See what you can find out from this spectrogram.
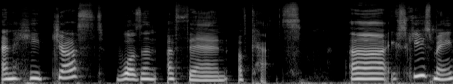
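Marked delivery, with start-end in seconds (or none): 3.5-4.6 curt, brusque, much higher. Narrator reads a train driver speaking to an annoying passenger, curt. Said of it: "said the train driver curtly".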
